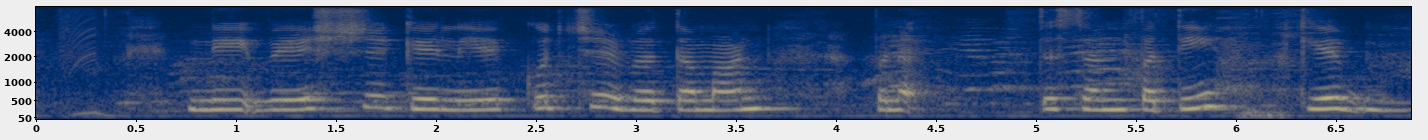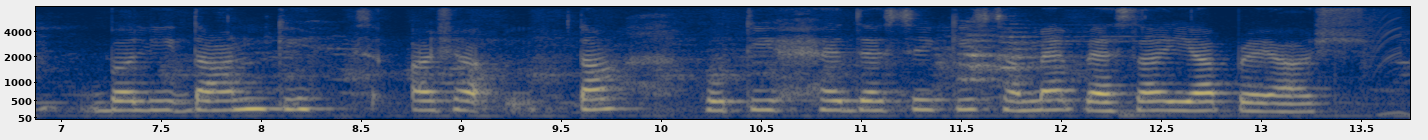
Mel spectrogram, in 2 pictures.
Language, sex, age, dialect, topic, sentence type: Hindi, female, 18-24, Kanauji Braj Bhasha, banking, statement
